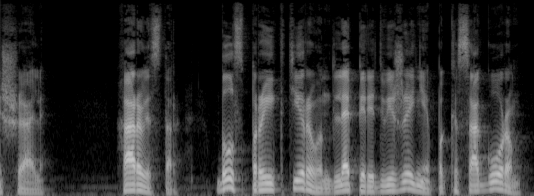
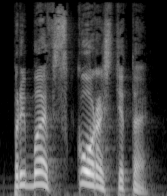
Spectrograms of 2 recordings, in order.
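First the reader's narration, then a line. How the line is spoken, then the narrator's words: Petulant shout. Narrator (Russian): капризно крикнул Костик, будто Серега был виноват перед ним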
